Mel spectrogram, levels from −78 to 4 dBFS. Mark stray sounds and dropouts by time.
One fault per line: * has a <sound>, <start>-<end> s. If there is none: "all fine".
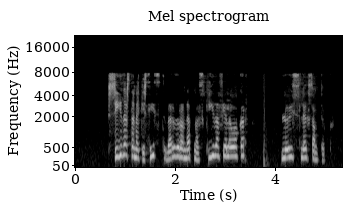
* has a thud, 3.8-3.9 s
